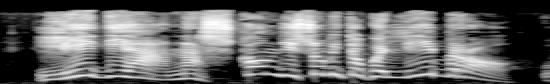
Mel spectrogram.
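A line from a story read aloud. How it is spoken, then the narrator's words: Yelling. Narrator (Italian): urlava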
